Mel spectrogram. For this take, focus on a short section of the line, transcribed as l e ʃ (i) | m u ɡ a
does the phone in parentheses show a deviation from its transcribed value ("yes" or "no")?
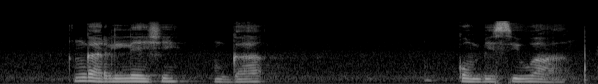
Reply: no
